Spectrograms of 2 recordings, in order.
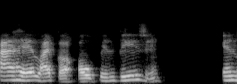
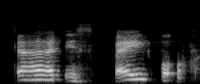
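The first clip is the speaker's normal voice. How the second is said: emotional, choked-up voice, close to tears; 3 semitones higher than usual. Introducing herself before telling her story, emotional, close to tears. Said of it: "I'm already emotional".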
